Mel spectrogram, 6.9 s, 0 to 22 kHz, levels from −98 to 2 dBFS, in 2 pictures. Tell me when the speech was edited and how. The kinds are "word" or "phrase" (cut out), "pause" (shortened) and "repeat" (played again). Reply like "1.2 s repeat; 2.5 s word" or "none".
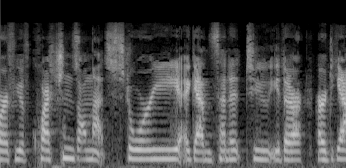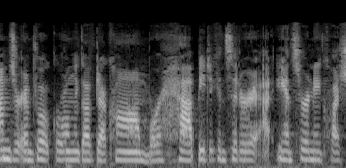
3.1 s pause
